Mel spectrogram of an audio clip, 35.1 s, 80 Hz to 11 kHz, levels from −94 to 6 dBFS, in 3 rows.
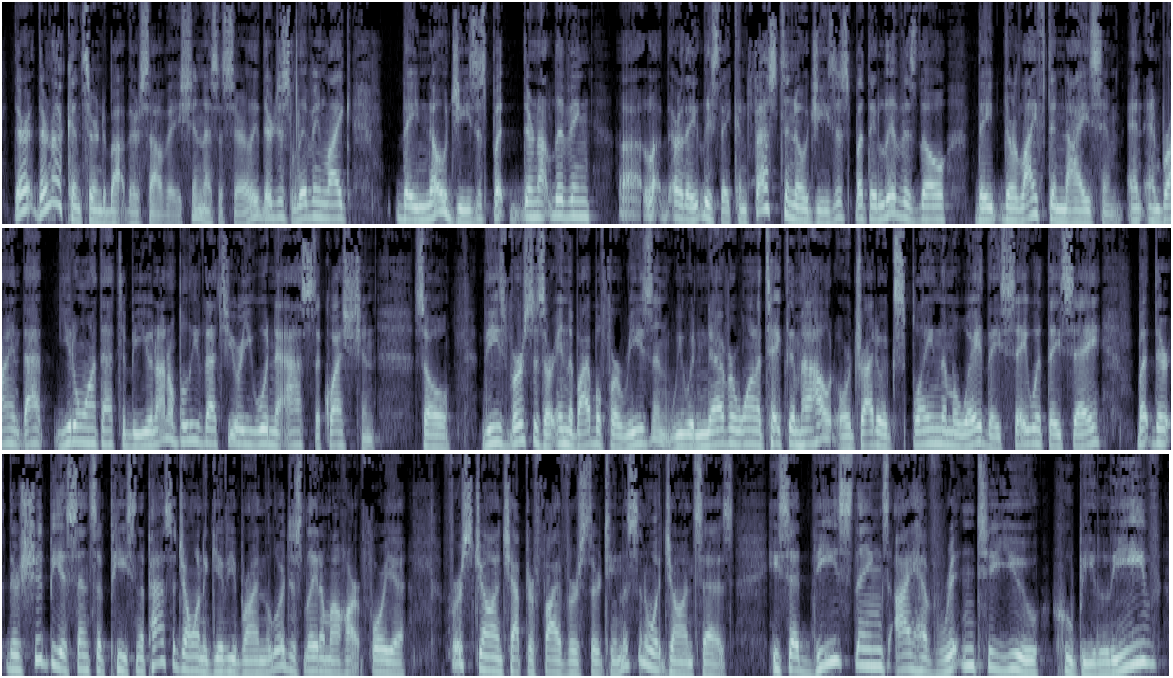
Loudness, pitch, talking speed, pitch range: -20 LUFS, 150 Hz, 240 wpm, 130-165 Hz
